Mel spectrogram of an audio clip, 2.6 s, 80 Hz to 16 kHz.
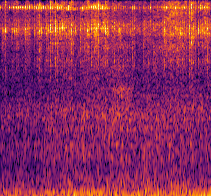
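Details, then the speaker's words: Ford Expedition 4x4 at about 65 mph on the highway: heavy low drone with a rough buzzing throb, worst around 65–70 mph; owner suspects a bad universal joint on the front or rear driveshaft, unconfirmed. "And right now I'm doing about 65 and you can hear the vibration."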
